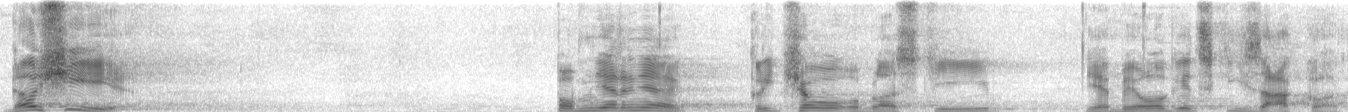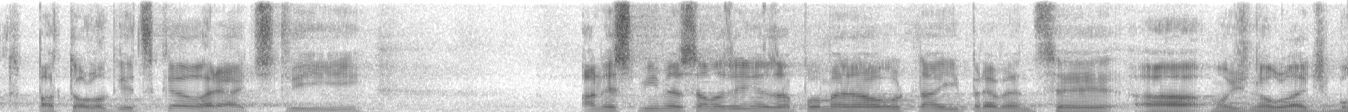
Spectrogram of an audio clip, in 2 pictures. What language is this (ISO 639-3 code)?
ces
